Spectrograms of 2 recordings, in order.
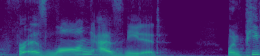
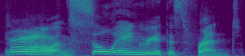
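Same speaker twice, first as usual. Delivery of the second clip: higher, slow mock-angry complaint; mock angry partner; 6 semitones higher, 3 dB louder, slower than usual. Partner comes home upset about a friend, mock angry. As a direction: play the angry partner, dragging it out. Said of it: "they're like".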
